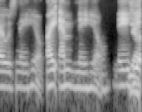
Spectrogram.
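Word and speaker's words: nêhiyaw: Nehio.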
